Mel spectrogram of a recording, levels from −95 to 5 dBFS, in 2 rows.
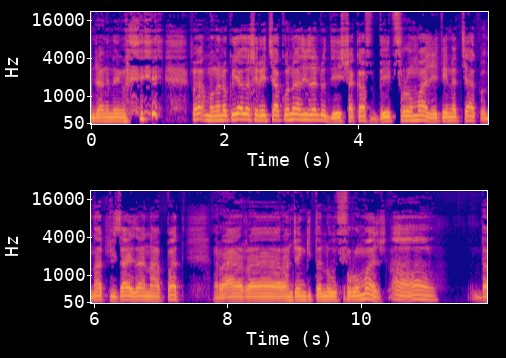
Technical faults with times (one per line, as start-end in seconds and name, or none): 0.00-11.91 MP3 compression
